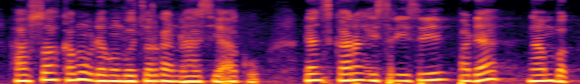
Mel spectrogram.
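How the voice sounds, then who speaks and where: A man voicing a calm, apologetic husband in a retold story during a sermon. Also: sits high, brisk, long reverb tail. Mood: earnest. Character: gentle apologetic husband, soft-spoken.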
